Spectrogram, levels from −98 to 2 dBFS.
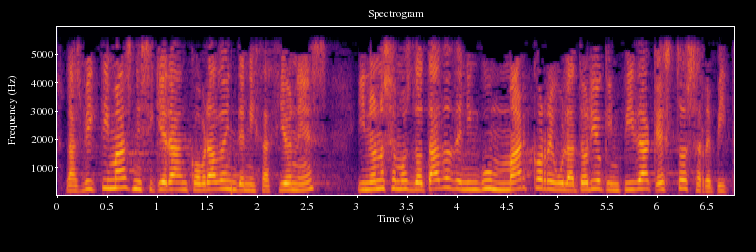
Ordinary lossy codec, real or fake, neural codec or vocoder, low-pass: none; real; none; 5.4 kHz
